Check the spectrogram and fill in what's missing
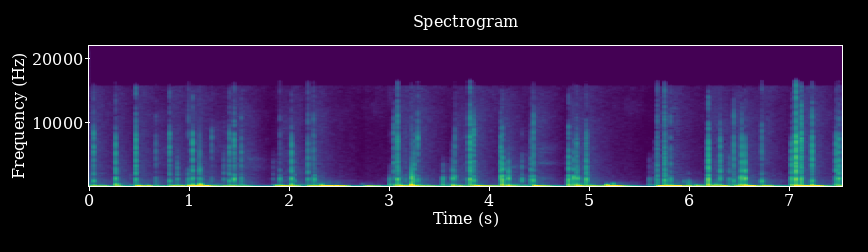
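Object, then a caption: Microphone head covered with acrylic heart gems. A round microphone head covered in blue acrylic heart gems is tapped and scratched by long jeweled nails on both hands. The result is a dense, irregular stream of soft, quick clicks and taps with short scratchy brushes, each with a deep low thump and barely any ring.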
